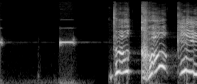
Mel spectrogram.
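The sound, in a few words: oven timer going off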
